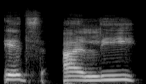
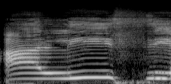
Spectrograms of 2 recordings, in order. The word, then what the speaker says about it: Alicia: Alicia. – Yeah, I would say Alicia. – You would? – Yeah, Alicia. – Alicia. – Mm-hmm. – It's Alicia. – Instead of a Shia, it's a Sia.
